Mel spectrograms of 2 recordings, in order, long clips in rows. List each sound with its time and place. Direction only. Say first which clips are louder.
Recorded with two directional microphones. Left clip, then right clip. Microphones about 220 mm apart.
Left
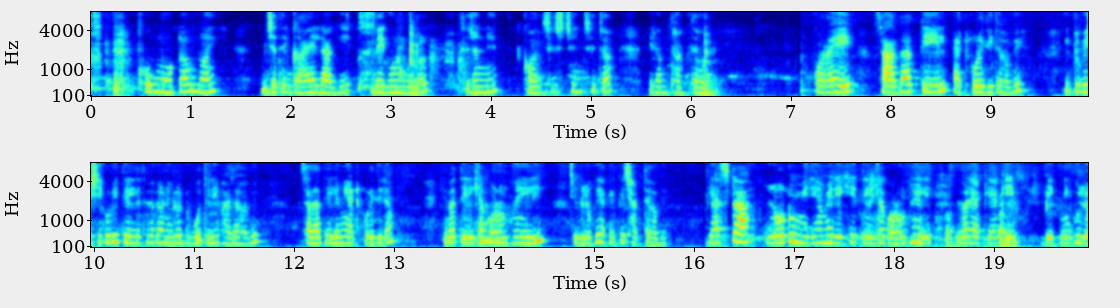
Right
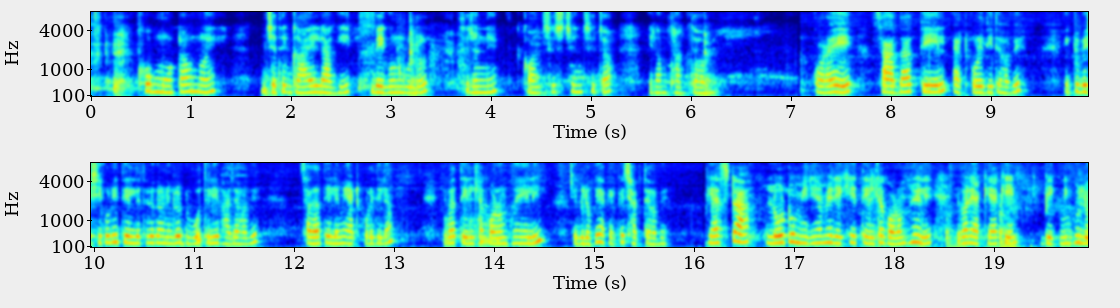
0.9 s speech: right 5 dB; 10° right (ahead or behind)
7.3 s speech: right 7 dB; 15° right (ahead or behind)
